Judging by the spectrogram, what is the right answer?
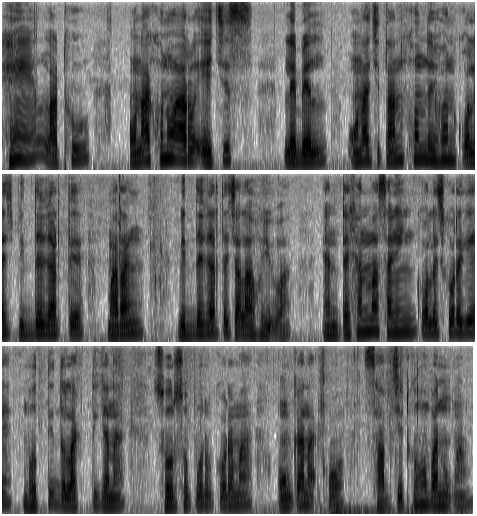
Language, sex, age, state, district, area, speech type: Santali, male, 30-45, West Bengal, Bankura, rural, spontaneous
